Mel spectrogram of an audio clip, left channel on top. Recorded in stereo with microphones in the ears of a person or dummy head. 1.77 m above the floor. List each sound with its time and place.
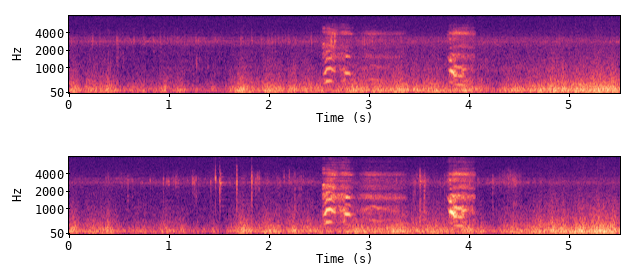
2.5 s a gasp: 35° right (ahead or behind)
